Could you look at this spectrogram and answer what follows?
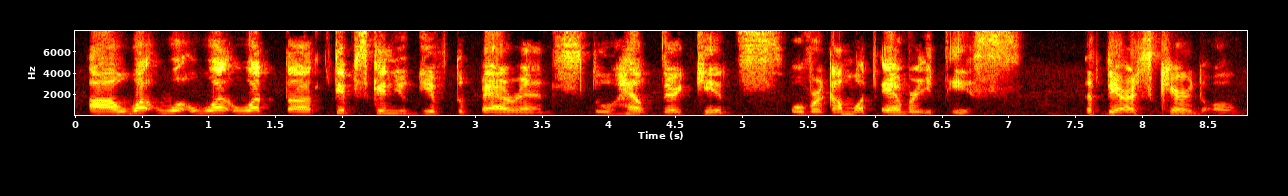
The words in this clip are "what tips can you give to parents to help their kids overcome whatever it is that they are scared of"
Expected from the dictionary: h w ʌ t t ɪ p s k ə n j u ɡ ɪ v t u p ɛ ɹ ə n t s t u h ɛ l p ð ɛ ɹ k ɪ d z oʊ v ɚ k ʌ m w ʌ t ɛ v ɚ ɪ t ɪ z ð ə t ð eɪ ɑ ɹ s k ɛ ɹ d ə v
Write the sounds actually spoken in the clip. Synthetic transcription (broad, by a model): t w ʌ t t ɪ p s k ə n j u ɡ ɪ v t u p ɛ ɹ ə n t s t u h ɛ l p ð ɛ ɹ k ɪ d s oʊ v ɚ k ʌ m w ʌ t ɛ v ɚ ɪ t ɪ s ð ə t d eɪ ɑ ɹ s k ɛ ɹ d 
